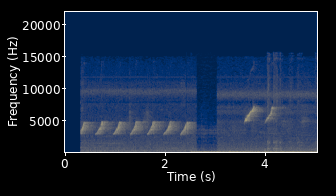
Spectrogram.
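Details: Wild Olive-backed tailorbird calling loudly in a village setting, a call said to draw other birds to answer. A quick series of six sharp, rising high notes, about three per second, then two more after heavy low rumbling noise.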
